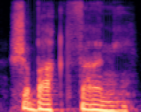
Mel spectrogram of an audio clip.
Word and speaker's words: shabaqthani: in matthew is now if we allow the sigma to be pronounced as a shin as aramaic speakers would know they would say eli eli lama shabbat thani very close to the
